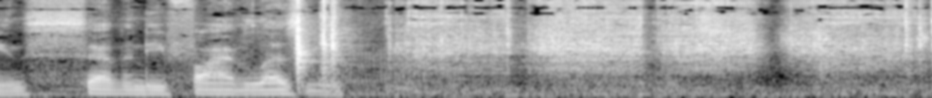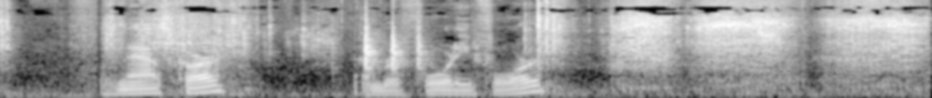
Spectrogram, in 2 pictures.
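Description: A small toy car clicks down onto a hard, smooth surface.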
